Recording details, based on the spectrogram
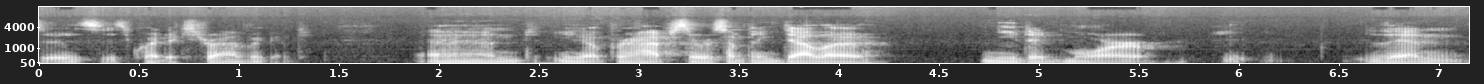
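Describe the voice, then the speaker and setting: A man, a guest reader on a radio discussion show, who talks haltingly with many restarts. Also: very deep voice, vocal fry, breathy edge, highs cut off.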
